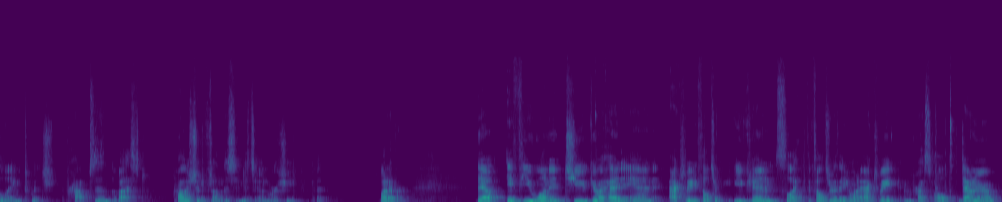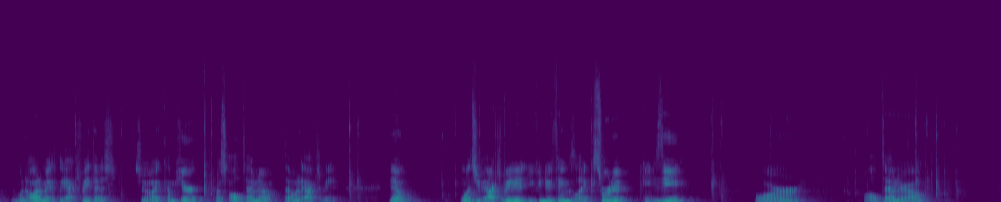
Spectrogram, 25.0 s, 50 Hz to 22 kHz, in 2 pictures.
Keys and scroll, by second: 11.3 alt+Down, 11.9 alt+Down, 15.8 alt+Down, 18.5 alt+Down, 23.1 alt+Down, 24.1 alt+Down.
